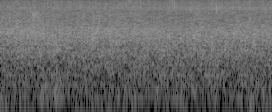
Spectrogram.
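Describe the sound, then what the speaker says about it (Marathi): Steady rain falls over a village in the morning, a soft, even hiss of drops on surfaces that stays constant throughout, faint and alone with no voices or other sounds. "सकाळचा टाईम आहे आणि मस्त पाऊस पडतोय."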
